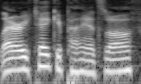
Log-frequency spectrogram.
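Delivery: put-on Southern accent. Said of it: "when did she get the Southern accent".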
